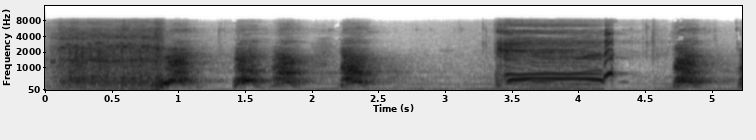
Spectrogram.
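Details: Pet Rottweiler playing with a car, with a handful of short barks and one drawn-out whining tone in the middle, over a low background hum.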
